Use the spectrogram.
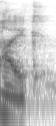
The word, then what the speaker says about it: Pike: Pike. Bike rhymes with Pike.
